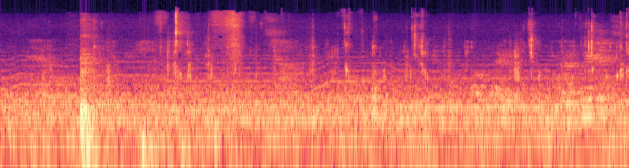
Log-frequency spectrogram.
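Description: Close-up chewing of soft ripe mango, with small wet mouth clicks and smacks at irregular intervals and one louder bite about a second in.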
